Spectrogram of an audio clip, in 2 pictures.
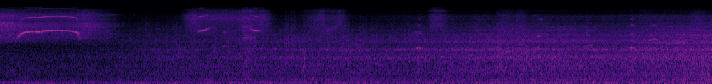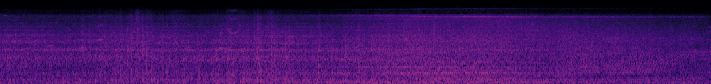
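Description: Passenger trains running on the rails: a steady rumble and wheel noise that builds to its loudest about three-quarters through, then eases a little. A brief high squeal rises and falls at the very start.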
